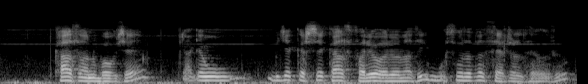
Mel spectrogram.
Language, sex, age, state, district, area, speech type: Gujarati, male, 60+, Gujarat, Surat, urban, spontaneous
